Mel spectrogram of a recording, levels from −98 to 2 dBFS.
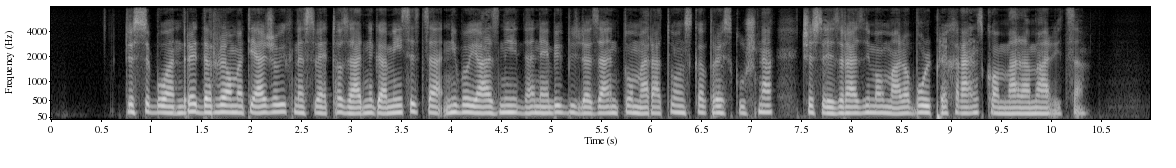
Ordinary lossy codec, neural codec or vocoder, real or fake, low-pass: none; codec, 16 kHz, 0.8 kbps, ZipCodec; fake; none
